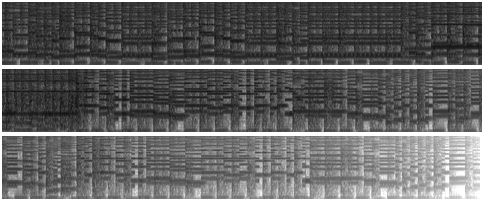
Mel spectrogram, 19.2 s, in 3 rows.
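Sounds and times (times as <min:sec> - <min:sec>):
8-bit music: 0:00.0 - 0:14.1.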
